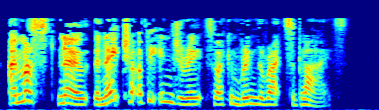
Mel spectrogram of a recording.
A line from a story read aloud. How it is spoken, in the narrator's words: Garrett said impatiently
